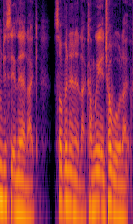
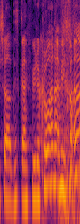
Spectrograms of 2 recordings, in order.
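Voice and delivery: high-pitched mock protest, half laughing; hammed-up wail of outrage; retold fuming outburst; 6 semitones higher than usual. Boy snapping at his Quran teacher, retold fuming outburst. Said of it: "Bro, I was fuming".

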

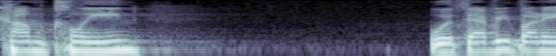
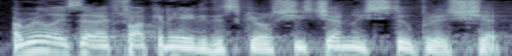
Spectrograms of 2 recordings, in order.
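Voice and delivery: fast reread; 3 semitones lower, faster than usual. Shown as a demonstration. Rereading letter quickly.

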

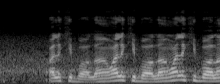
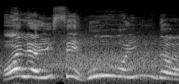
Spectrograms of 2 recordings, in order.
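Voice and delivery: high, loud, slow near-miss cry; excited outcry; 9 semitones higher, 6 dB louder than usual. Real, not acted.

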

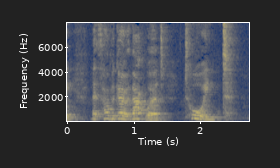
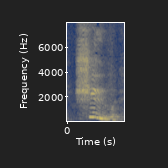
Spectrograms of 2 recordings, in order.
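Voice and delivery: ordinary delivery

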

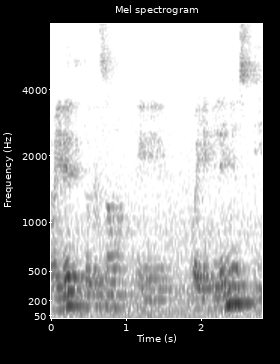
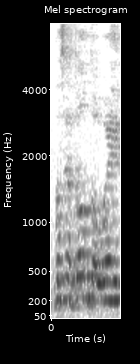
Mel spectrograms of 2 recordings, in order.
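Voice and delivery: mock bickering; 9 semitones higher, 5 dB louder than usual. Retold argument among strangers.

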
